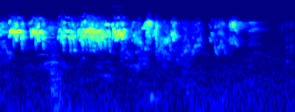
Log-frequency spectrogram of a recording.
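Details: Budgerigar chattering: a loud continuous run of rapid, scratchy, high warbled notes that gradually fades, with a few brief chirps trailing off before silence.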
